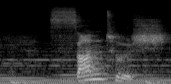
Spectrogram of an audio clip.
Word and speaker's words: Xantus: Szantos is how you pronounce it in Hungarian, but we call it Xantus as hummingbird.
